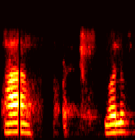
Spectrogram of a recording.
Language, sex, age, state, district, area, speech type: Maithili, female, 45-60, Bihar, Madhepura, rural, conversation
